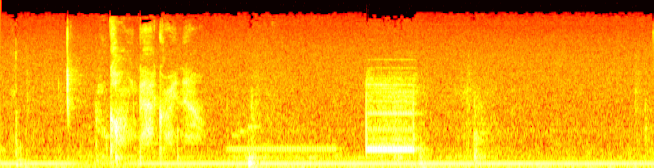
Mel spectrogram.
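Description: Telephone call-progress tones through a phone: a steady single-pitch beep of about a second, then a shorter, louder buzzy tone at the same pitch, over a low steady hum, with brief faint murmurs in the first two seconds.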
